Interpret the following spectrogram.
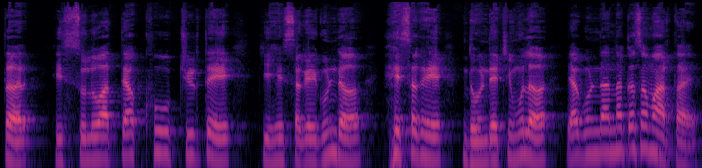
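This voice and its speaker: Energetic man recapping a TV episode. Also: fairly high pitch, moderate pace. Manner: energetic storyteller, dramatic build-ups. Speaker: serial review host.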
